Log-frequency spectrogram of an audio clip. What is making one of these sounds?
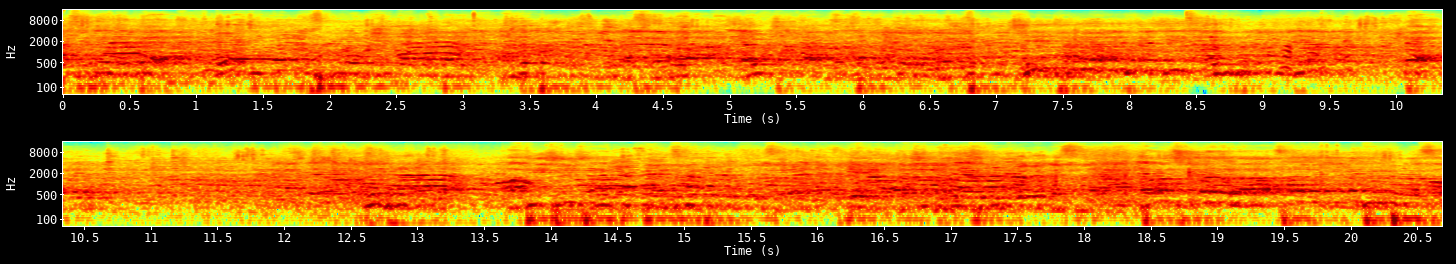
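A man speaks through a microphone and loudspeaker with animation.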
